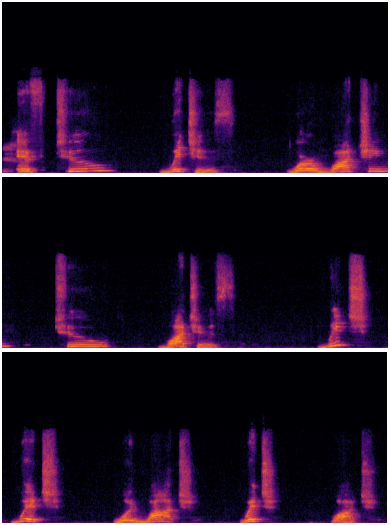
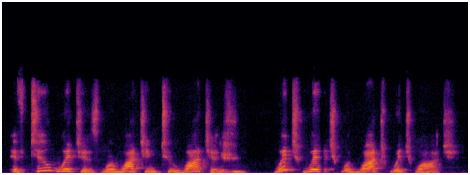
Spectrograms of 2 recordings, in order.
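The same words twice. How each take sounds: First: The sentence is spoken slowly and carefully. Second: The sentence is spoken at a faster pace. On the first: "let me say it slowly" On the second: "Now say it faster"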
